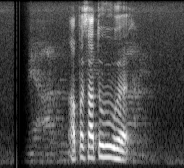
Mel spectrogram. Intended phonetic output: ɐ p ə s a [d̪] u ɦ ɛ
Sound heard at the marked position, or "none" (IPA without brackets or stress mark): t̪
